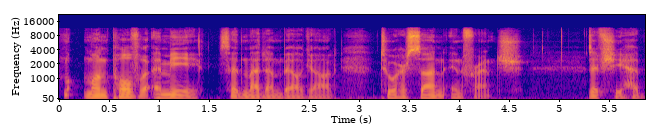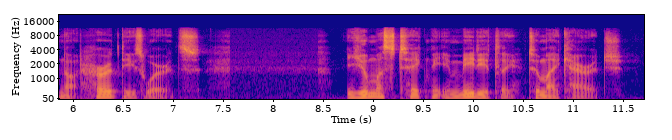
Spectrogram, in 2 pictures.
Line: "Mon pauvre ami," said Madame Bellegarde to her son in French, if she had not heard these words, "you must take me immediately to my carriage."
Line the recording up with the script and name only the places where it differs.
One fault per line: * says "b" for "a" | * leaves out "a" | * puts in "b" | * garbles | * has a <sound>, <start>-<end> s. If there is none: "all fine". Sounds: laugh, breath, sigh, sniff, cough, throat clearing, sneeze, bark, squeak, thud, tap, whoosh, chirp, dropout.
all fine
